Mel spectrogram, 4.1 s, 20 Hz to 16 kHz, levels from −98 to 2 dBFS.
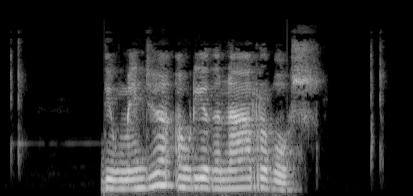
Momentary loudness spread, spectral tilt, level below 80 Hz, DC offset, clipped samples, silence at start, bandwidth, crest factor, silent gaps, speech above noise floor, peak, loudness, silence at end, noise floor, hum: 8 LU; -6 dB/octave; -68 dBFS; under 0.1%; under 0.1%; 1 s; 7.6 kHz; 16 dB; none; 58 dB; -8 dBFS; -22 LUFS; 0.95 s; -79 dBFS; none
